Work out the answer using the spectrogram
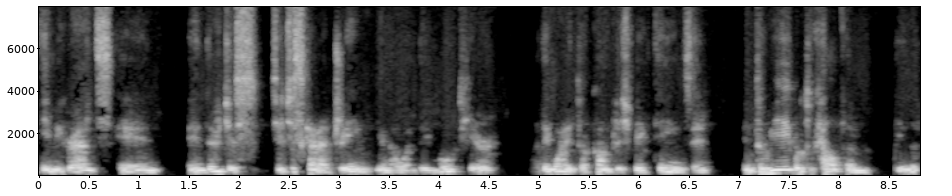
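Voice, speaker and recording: Ecuadorian-accented man, mellow husky voice. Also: on the low side, poor audio. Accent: Ecuadorian Spanish. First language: Spanish. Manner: earnest, many repeated words and restarts. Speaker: guest, chamber of commerce officer. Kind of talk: podcast interview.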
